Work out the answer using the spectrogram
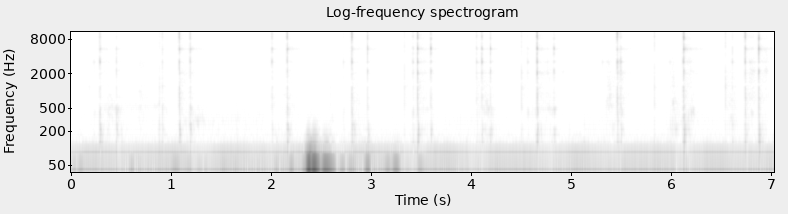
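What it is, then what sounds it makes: Candle jar tapped with fingernails. Long nails tap the side walls of a medium matte black candle jar with a gold lid, possibly glass or ceramic, in an irregular run of sharp, bright clicks that stop almost instantly. A steady low hum sits underneath throughout.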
